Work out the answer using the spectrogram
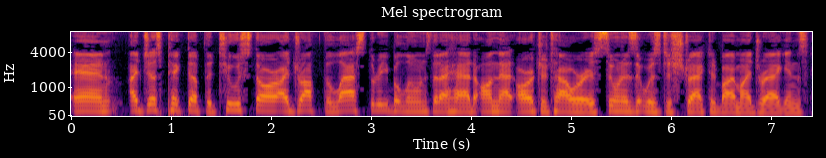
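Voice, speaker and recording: A man's voice: mid-range voice, steady tone, moderate pace, hardly any pauses, smooth, dry recording, clean studio sound. A man with a slightly stuffy nose from a cold, giving casual gameplay commentary as host of a strategy video and often repeating his words.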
